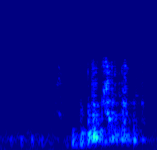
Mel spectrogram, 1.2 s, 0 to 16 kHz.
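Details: Common starling chicks in a nest box, at a feeding at 5:55 on 12 May 2022, give a brief burst of harsh, rasping begging calls, about half a second long, with a faint knock just before.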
